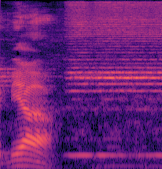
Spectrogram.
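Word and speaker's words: bare: বি এ আর ই এটার pronunciation will বি deer অর্থাৎ আটটা অনুচ্চারিত থাকবে আপনারা যদি ব্রিটিশ আমেরিকান প্রোনাউন্সিয়েশন চান তাহলে আটটা অনুচ্চারিত থাকবে বেয়া অর্থাৎ উলঙ্গ করা বা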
